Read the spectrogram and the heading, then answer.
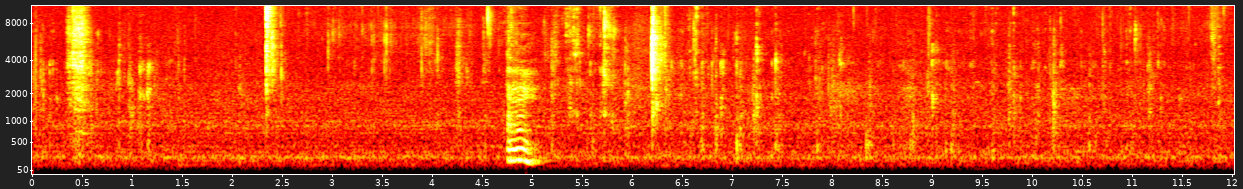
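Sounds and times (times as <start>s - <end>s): person chewing: 0.0s - 1.6s, 2.3s - 12.0s.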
